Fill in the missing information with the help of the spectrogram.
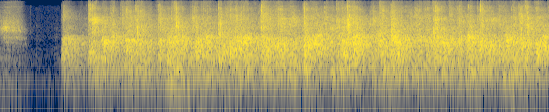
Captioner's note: audience applauds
